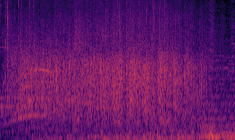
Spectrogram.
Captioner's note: crowd cheering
